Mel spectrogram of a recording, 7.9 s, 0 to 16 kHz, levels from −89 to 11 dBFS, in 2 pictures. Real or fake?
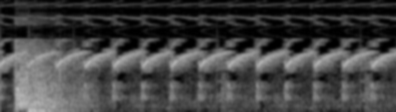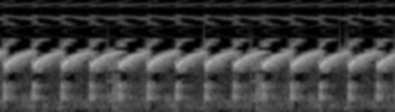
real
